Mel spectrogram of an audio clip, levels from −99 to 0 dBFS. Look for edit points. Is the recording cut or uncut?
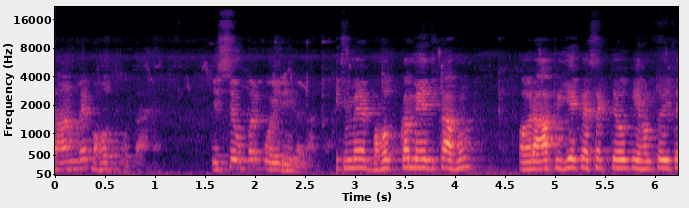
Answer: cut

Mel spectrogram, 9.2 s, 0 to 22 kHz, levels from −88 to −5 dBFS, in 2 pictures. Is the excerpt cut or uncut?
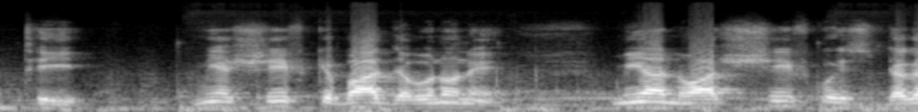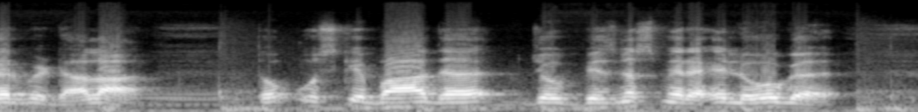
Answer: uncut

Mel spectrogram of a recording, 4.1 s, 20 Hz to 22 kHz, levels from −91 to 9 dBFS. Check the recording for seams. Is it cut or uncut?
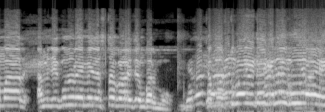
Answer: cut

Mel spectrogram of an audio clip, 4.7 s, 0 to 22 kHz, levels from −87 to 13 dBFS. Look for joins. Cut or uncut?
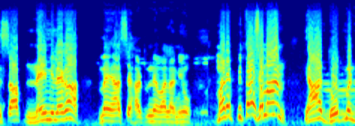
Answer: cut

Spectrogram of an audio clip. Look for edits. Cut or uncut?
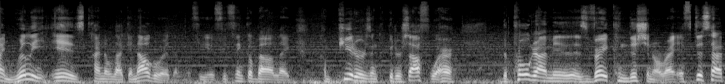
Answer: uncut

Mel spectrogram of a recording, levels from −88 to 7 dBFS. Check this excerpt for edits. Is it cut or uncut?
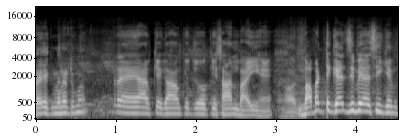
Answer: cut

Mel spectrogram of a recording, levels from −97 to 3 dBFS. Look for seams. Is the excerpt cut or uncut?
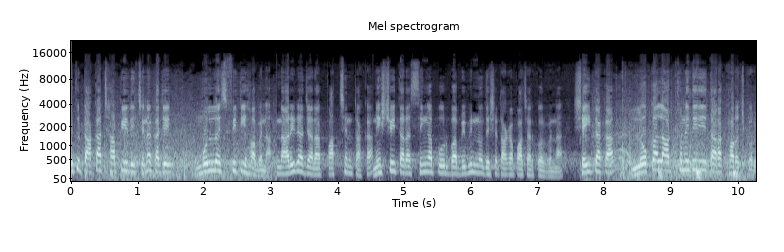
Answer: cut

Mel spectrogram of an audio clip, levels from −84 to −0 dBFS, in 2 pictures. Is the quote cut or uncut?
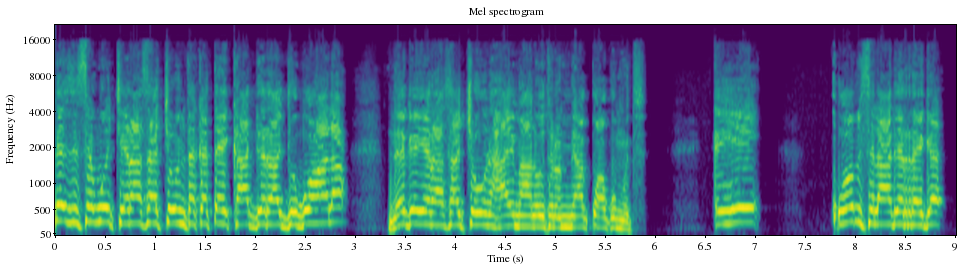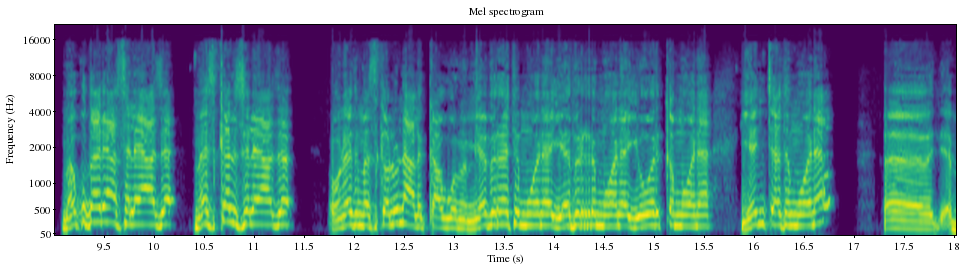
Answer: uncut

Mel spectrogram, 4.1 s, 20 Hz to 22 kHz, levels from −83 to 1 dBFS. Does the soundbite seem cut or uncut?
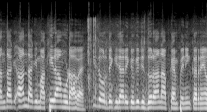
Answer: cut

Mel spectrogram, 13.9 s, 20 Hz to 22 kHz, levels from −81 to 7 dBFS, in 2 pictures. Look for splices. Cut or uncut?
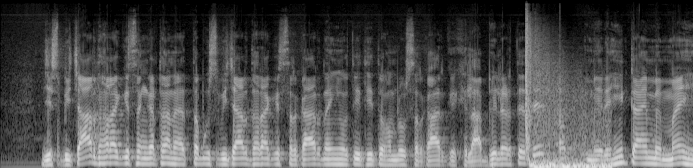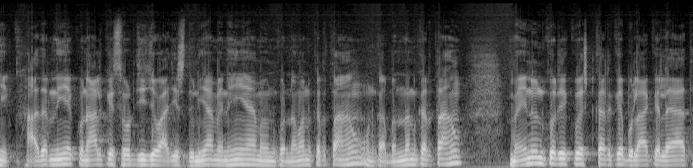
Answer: cut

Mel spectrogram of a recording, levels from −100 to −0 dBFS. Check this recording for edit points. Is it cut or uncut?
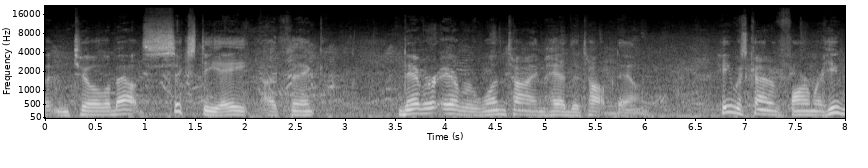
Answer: uncut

